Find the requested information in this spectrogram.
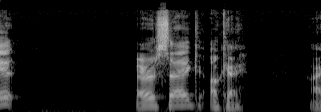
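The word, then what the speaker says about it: Erceg: circle so far you should have round one air seg is that how you say it air seg okay all right so I was I was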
